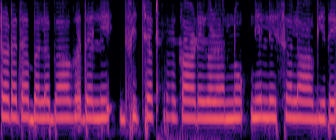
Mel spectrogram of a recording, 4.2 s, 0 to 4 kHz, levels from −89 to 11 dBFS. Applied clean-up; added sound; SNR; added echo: neural mask model DeepFilterNet 3.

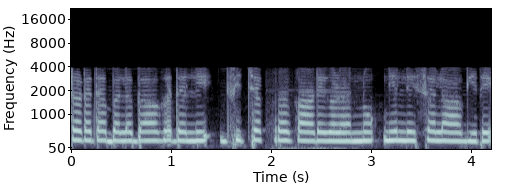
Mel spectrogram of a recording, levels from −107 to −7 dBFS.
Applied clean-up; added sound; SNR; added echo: neural separator model SepFormer DNS4.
